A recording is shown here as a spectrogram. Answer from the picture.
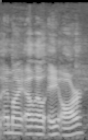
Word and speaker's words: Millar: got one of each he says it's both it's spelled mi ll AR which I believe it probably is Millar put so many people say Miller that he's just like you know what guys it's both but we do have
